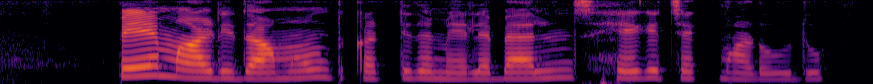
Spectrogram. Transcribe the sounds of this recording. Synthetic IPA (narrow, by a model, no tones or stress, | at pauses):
peːmaːɽid̪ɐːmɐwuɳʈkɐʈːid̪ɐme̞ːle̞baːlɐnsheːɡe̞t͡ʃekmaːɽuʋud̪u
